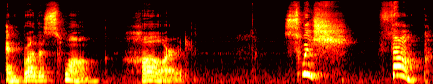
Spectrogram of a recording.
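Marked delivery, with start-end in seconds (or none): 3.5-5.3 high, whispered swoosh then a sharp thump; swish and thump noises. Acted. Narrator acting out the strike for listeners, sound effects. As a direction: mimic the bat swish and ball thump.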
